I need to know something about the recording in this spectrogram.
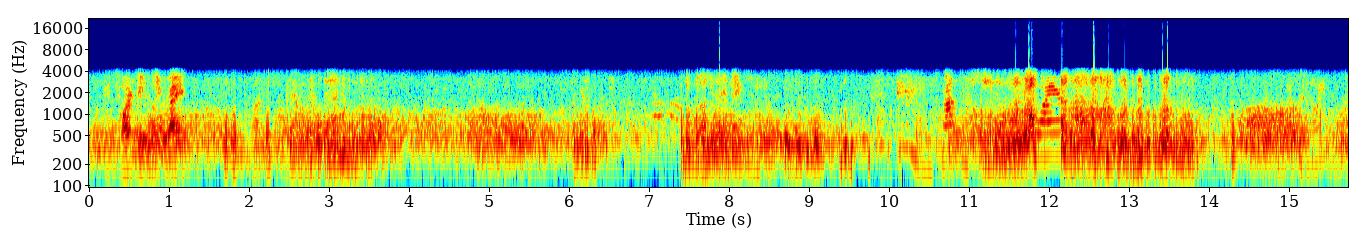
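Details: Muffled whooshing and thumping through a home fetal Doppler, with bursts loosely resembling voice-like sounds that the family wonders are the baby talking; fetal Doppler sounds.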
